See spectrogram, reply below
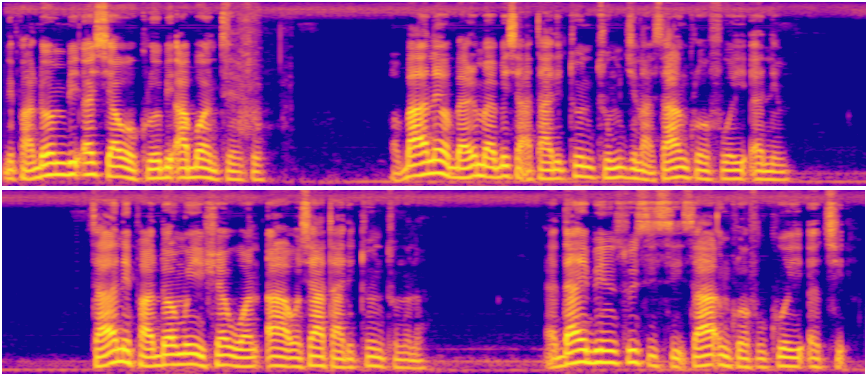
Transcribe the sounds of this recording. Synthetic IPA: nĩ˨pʰa˨dɔ̃˦m˦bi˦ʔæ˦ɕi˨a˦wɔ˨kʰu˨ɾo˦bi˦ʔa˦bɔ˦˨n̩˨tʰɪ̃˦˨n˦sʊ˦ | ɔ˨ba˦nɪ̃˦ɔ˨bæ˨ɾi˦mã˨˦bi˦ɕɛ˨ʔa̰˨tʰaː˨dɪ˨tʰũ˦n˦tʰũ˦md͡ʑi˨nã˨saː˨˦ŋ̩˨kʰu˨ɾɔ˨fu˦o˦ji˦ʔæ˦nĩ˦m | saː˨˦nĩ˨pʰa˨dɔ̃˦m˦ji˨ɕᶣɛ˦wɔ̃˨˦na˨wɔ˨ɕɛ˦a˨tʰaː˨dɪ˨tʰũ˦n˦tʰũ˨mnʊ̃˨ | ɛ̰˨dã˦n˦bi˦n̩˦su˦si˨si˨saː˨˦ŋ̩˨kʰu˨ɾɔ˨fu˨kʰu˦o˦ji˦ʔæ˦t͡ɕʰi˦

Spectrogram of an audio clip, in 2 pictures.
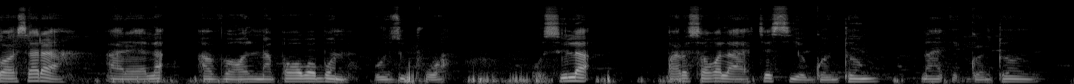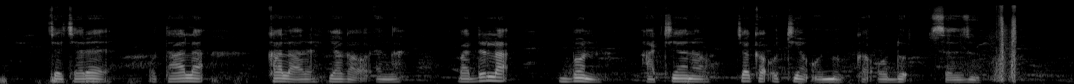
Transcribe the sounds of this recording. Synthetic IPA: kɔ˨sa˦ɾa˨a˨ɾɛ˨la˦a˨vɔ˨ɣʊ˨lɪ˨na˨pɔ˦bɔ˦bʊ˦no˨zu˦pʰʊ˨ɔ˦ | o˨su˦la˦ | pa˨ɾɪ˦sɔ˦ɣɔ˦laː˨t͡ʃɛ˦si˨e˨ɡo˨nto˦ŋna˦ʔɪ˨ɡo˨nto˦ŋ | t͡ʃɛ˨t͡ʃɛ˨ɾɛː˦˨ʊ˨taː˨˦la˦ka˦la˨ɾɪ˦ja˦ɣa˨ʊ̰˨ʔɪ˦ŋa˦ | ba˨dɪ˦la˦ | bʊ˦na˨tʰɪ˦ɛ˦nɔ˨ʊ˦t͡ʃɛ˦ka˨ʔʊ˨tɪ˦ɛ˨ʔo˨no˨ka̰˨ʔʊ˨dʊ˦sa˨zu˦

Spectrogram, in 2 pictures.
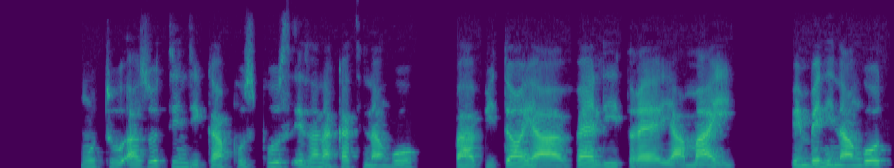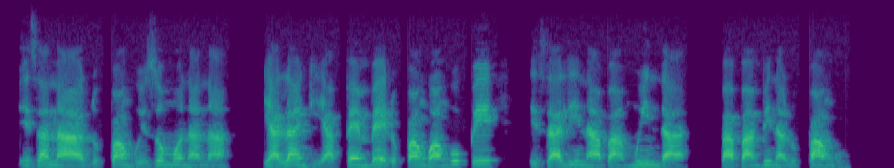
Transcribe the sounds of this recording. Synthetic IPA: mu˨tu˨a˨zo˦ti˦ndi˨ka˨pu˨spu˦se˨za˦na˨ka˦ti˨n˨a˨ŋɡo˦ | b̥a˨bi˨dɑ̃˦ja˨vɛ̃˦li˦tʁɛ˨ja˨ma˦˨i˨ | pɛ˨mbɛ˦ni˨n˨a˨ŋɡo˦ | e˨za˦na˨lo˨pa˦ŋɡo˨e˨zo˦mɔ˦na˨na˨ | ja˨la˦ŋɡi˨ja˨pɛ˦mbɛ˦lo˨pa˦ŋɡo˨ja˨ŋɡo˦pe˦ | e˨za˨li˦na˨ba˨mwi˦nda˨ | b̥a˨ba˨mbi˦na˨lo˨pa˦ŋɡo˨

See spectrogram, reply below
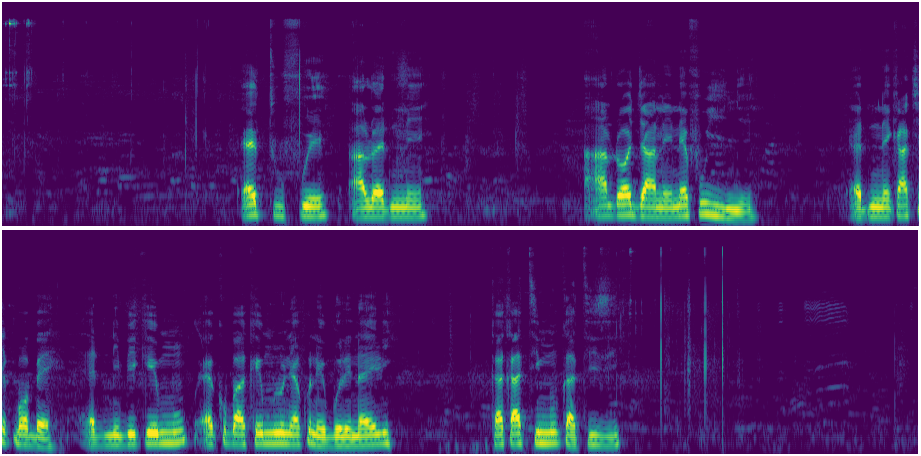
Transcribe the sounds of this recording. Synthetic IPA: ɛ˦t̪u˨fu˨e˨˦ | a̰˨lɔ˨ɛ˨dɪ˨nɪ˨ | a̰˨ɖɔ˦d͡ʒa˨nɪ̃˨nɛ˦fu˦ji˨ɲe˨ | ɛ˨dɪ˨nɪ̃˨ka˦t͡ɕɪ˦k͡pɔ˦bɛ˨ɛ˨dɪ˨nɪ̃˨be˦ke˦mũ˦ɛ̰˦kʊ˦ba˨ke˦mũ˦lʊ˦nĩ˦a˨kʊ˦ne˨bo˨le˨nã˨e˦li˦ | ka˦ka˦t̪ʰi˦mũ˦ka˨t̪i˦zi˦

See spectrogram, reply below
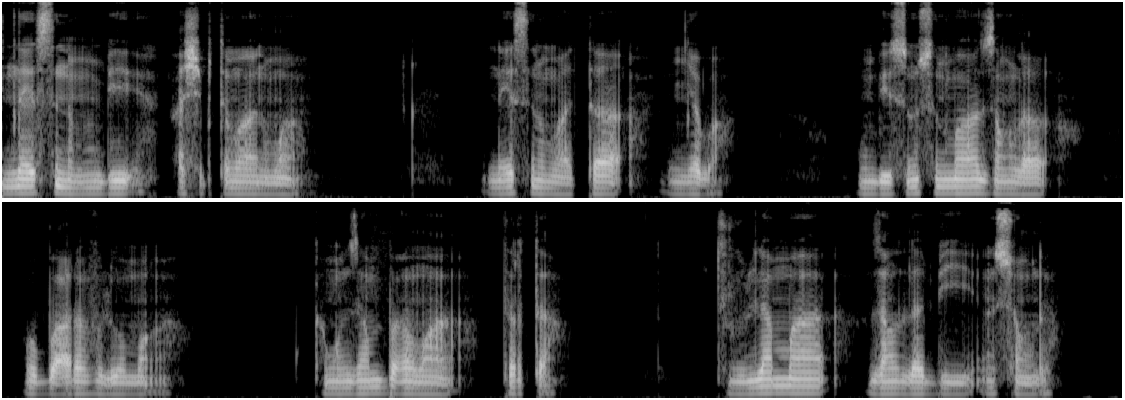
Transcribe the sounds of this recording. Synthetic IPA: na˦jsɨ˦nɨ˨mm̩˨bi˦a˨ʃɪ˦btɨ˦maː˦nɨ˨maː˦ | na˦sɨ˦nɨ˨maː˨ta˦ | ɲɛ˦ba̰˨ | ŋʊ˨nbe˨sʊ˦n˦sʊ˦nɨ˦maː˦za˦ŋla˦ | o˦ba˨ʔɾɨ˦vʊ˦lɨ˦ɡʊ˦ma̰˨ŋa̰˨ | ka˨ŋʊ˨nza˦mba˦ʊ˦maː˦ | tɨ˦ɾta˨ | tʰuː˨la˦mːaː˦ | za˨˦ŋdɨ˦la˦bi˦n̩˦sɔ˦ŋdɨ˨

